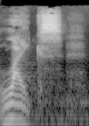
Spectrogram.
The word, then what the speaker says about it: Lyxe: It is called Likes. That is spelled L-Y-X-E.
